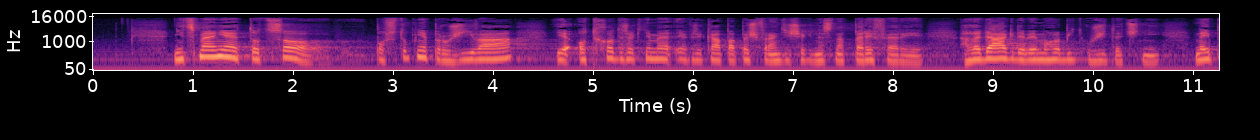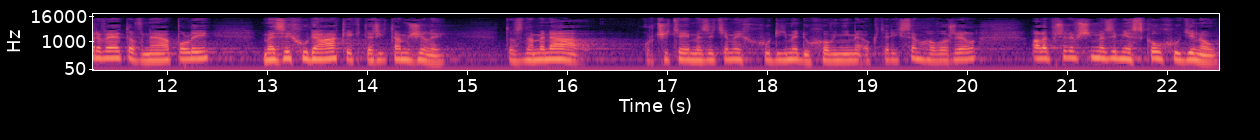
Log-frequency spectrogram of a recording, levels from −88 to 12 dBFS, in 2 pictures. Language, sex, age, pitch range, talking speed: Slovak, male, 40-59, 130-160 Hz, 130 wpm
